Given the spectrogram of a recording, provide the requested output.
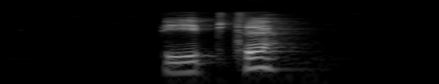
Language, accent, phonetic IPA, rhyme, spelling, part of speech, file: German, Austria, [ˈbeːptə], -eːptə, bebte, verb, De-at-bebte.ogg
- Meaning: inflection of beben: 1. first/third-person singular preterite 2. first/third-person singular subjunctive II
